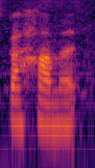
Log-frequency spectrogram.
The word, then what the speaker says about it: Bahamut: that in final fantasy it's bah humbug but in D&D it's Bahamut I think there's a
